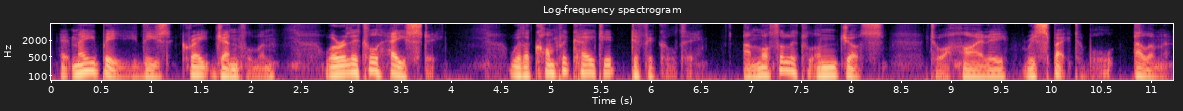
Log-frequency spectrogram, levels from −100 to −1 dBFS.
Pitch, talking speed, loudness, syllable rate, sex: 100 Hz, 130 wpm, -20 LUFS, 5.2 syllables/s, male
